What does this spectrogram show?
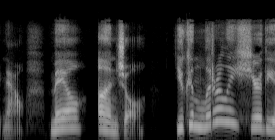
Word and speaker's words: meu anjo: The phonetics for this one are meu anjo. I specifically want you to emphasize that smooth anjo sound right at the end. It just has this incredibly soft, romantic vibration to it.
